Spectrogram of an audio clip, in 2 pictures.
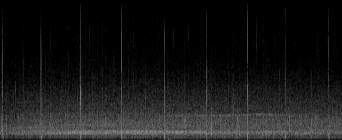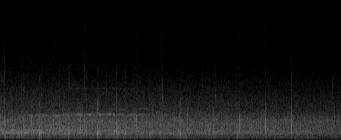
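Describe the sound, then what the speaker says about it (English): An audience at a college graduation ceremony applauds, a sustained dense clapping with crowd murmur that fades slightly toward the end. "Let's give them a round of applause."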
